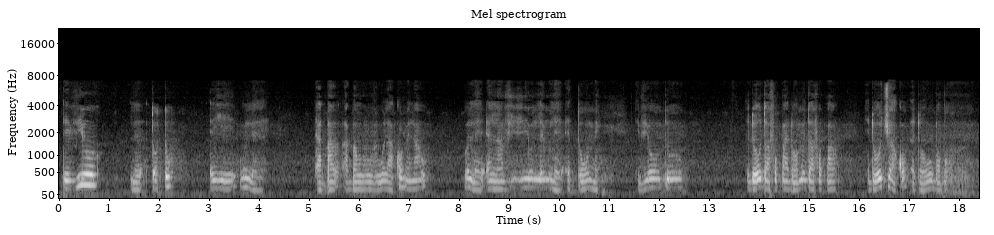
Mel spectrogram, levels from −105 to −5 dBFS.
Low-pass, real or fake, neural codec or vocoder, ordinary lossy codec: 7.2 kHz; fake; codec, 16 kHz in and 24 kHz out, 2.2 kbps, FireRedTTS-2 codec; MP3, 48 kbps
